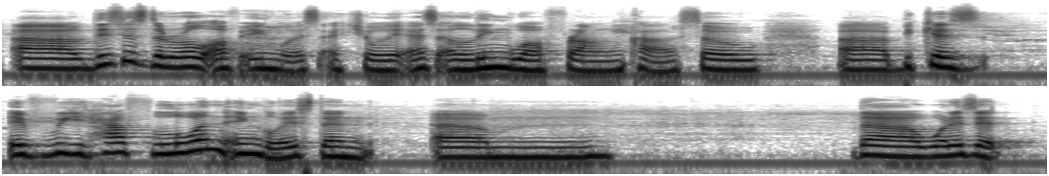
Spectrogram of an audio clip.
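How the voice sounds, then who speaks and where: Woman, a teacher on a radio talk show. Warm and mellow, hesitant, often stops to find the word. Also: medium pitch, unhurried. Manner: hesitant, searching for words with repeated fillers. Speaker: guest teacher.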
